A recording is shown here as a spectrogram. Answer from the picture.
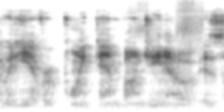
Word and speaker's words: Bongino: the beginning, why would he ever appoint Dan Bongino as like you know, maybe they just didn't And and thank you for correcting me Bongino.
